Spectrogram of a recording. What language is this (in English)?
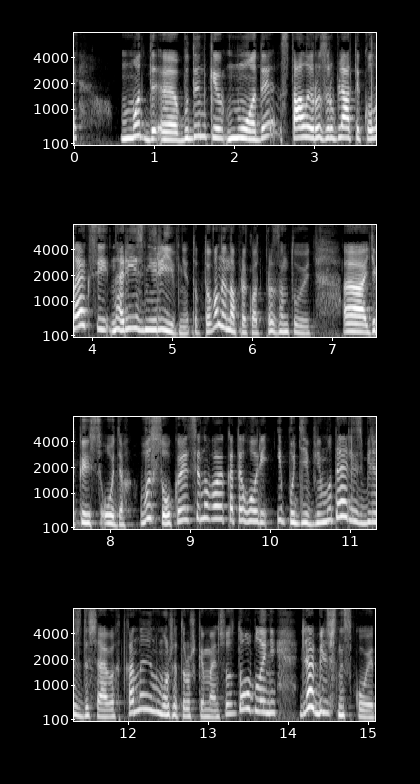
Ukrainian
